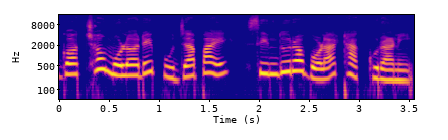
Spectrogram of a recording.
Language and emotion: Odia, neutral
